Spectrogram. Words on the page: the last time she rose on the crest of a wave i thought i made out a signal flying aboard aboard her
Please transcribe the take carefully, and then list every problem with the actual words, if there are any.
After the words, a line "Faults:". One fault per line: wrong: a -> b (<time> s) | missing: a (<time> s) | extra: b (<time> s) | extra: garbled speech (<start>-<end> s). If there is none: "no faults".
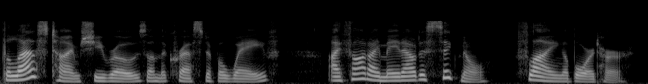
the last time she rose on the crest of a wave i thought i made out a signal flying aboard her
Faults:
missing: aboard (6.0 s)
